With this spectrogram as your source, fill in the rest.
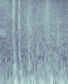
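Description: A Confringo blasting spell is cast in Hogwarts Legacy: a short, loud fiery crackle with rapid pops, heard up close.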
